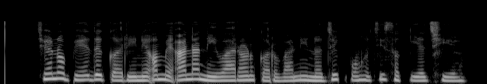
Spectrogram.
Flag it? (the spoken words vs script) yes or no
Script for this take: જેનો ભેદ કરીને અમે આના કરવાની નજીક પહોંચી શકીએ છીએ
yes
